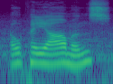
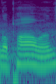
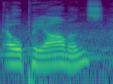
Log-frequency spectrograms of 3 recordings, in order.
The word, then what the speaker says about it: LP Almonds: I got in trouble for that a couple of weeks ago for saying La Palmans, so I believe it is LP Almonds, or Almonds as he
